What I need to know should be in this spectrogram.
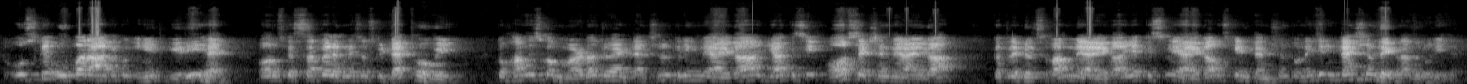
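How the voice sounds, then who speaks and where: A man with a Pakistani accent explains law at a moderate pace, his fairly high, expressive voice carrying a sharp edge. He restates ideas step by step with English legal terms mixed in, recorded in an echoing room by a distant microphone with a dull sound.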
